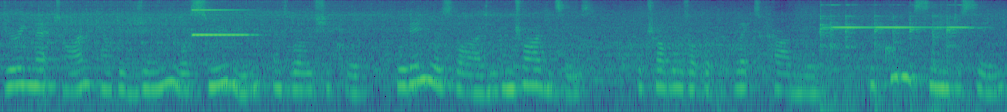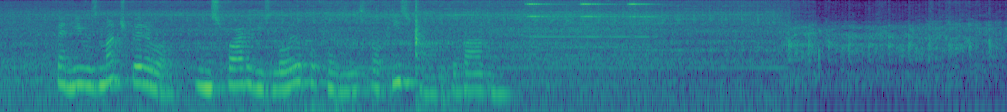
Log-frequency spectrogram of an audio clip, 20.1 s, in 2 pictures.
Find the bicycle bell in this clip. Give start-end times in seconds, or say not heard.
1.9-2.6, 8.2-9.8, 15.3-16.6.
